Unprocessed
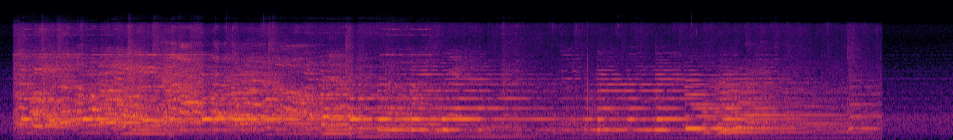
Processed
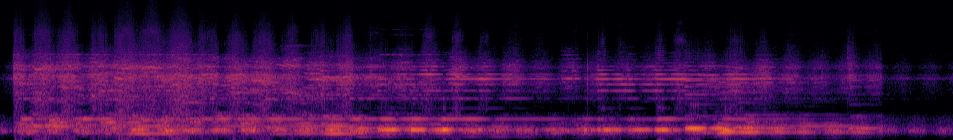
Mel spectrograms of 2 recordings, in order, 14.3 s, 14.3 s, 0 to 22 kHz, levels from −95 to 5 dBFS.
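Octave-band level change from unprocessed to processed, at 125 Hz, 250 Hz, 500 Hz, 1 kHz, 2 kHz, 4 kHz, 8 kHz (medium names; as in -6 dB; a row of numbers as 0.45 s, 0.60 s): no reading, -1.0 dB, -14.0 dB, -23.5 dB, -8.0 dB, -7.5 dB, under -10 dB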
